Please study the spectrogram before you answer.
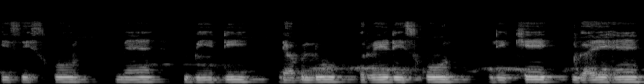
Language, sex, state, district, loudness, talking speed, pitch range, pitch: Hindi, male, Bihar, Lakhisarai, -29 LUFS, 85 wpm, 110-115 Hz, 115 Hz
